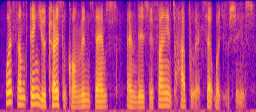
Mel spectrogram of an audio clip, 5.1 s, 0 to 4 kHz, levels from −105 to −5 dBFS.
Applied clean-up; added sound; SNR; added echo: neural separator model SepFormer WHAM!.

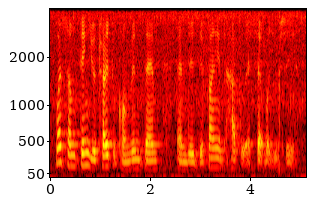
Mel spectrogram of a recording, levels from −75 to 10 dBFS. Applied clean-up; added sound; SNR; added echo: none; Sink (filling or washing) / Water tap, faucet / Liquid; 13 dB; none.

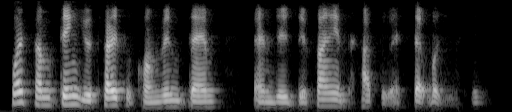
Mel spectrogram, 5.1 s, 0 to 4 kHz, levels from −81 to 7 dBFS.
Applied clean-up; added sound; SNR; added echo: neural mask model DeepFilterNet 3.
